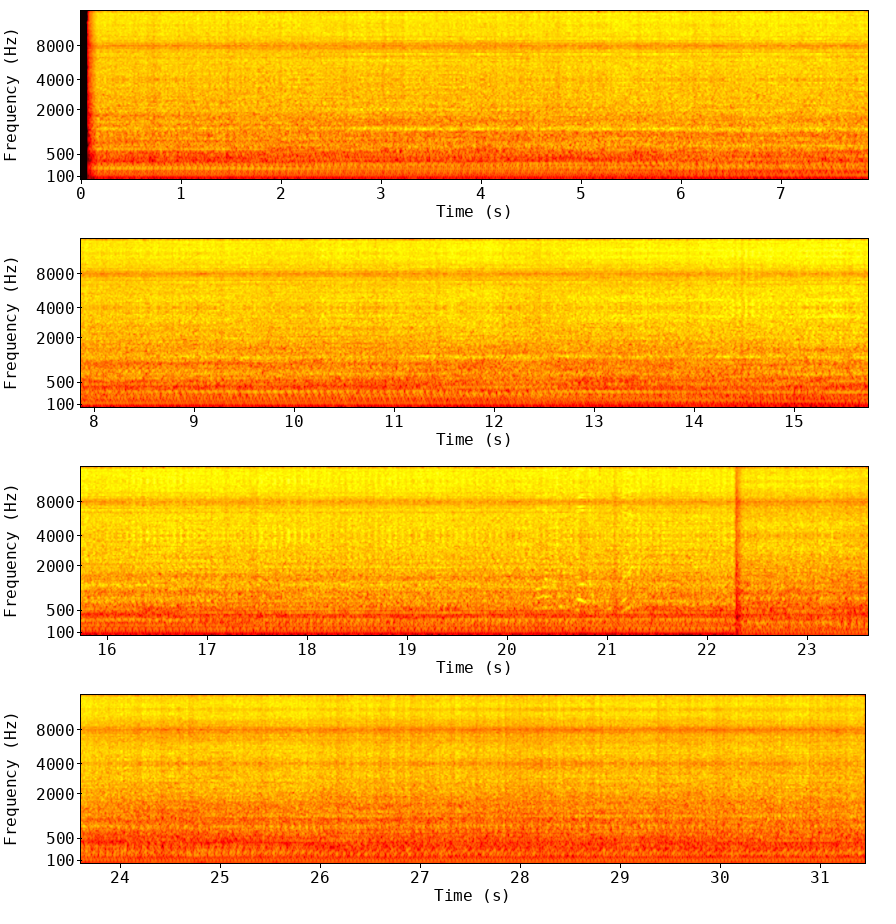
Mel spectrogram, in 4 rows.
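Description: GM LS3 6.2-litre V8 running steadily at a fast idle of about 1,600 rpm through a freshly built twin-muffler exhaust, warming up just after its first start. About two-thirds of the way through, the sound changes abruptly to a slightly quieter, deeper tone.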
